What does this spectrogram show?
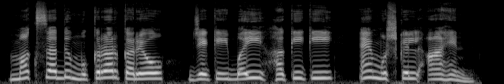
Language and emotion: Sindhi, neutral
